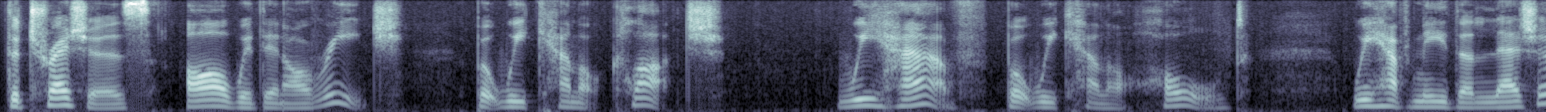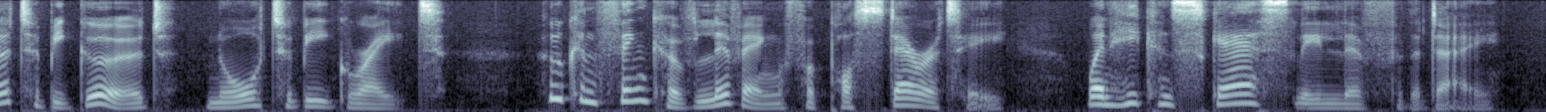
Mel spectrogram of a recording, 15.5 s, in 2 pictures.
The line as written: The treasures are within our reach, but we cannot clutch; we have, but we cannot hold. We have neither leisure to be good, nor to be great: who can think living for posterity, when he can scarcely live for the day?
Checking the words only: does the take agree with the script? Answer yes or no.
no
